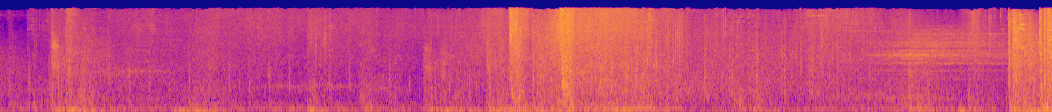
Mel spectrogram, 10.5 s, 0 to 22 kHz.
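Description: Shotgun blasts in the video game Destiny 2 come as a few heavy, booming shots over a bed of rumbling in-game effects, with one sharp blast near the end.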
